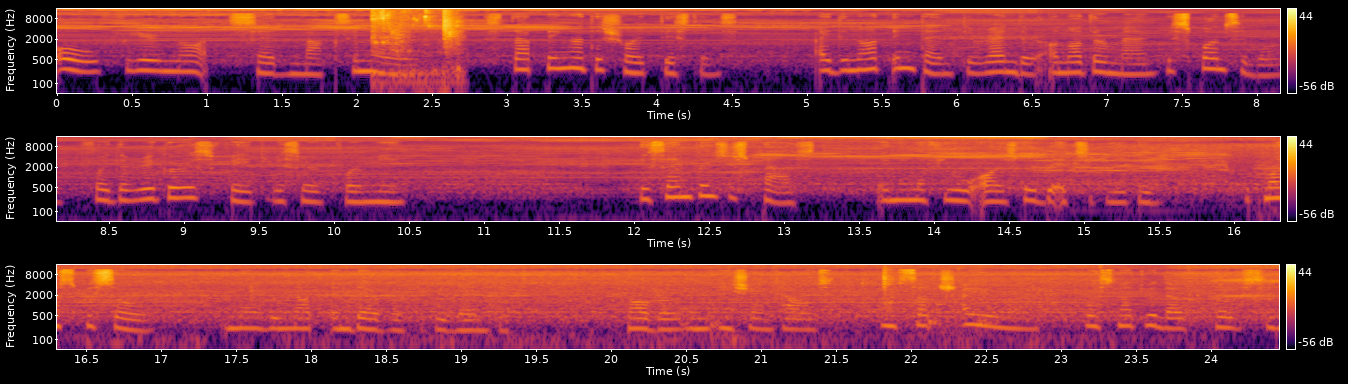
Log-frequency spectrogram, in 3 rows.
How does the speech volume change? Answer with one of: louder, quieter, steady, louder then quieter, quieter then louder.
steady.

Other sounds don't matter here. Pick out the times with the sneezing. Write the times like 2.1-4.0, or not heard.
not heard.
